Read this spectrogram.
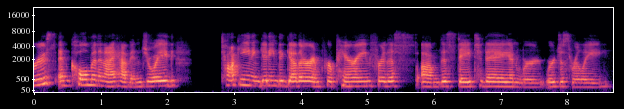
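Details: Adult woman; typical speech.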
